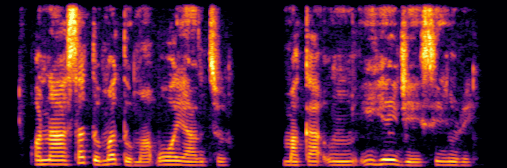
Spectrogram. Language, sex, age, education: Igbo, female, 30-45, tertiary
